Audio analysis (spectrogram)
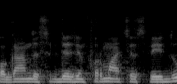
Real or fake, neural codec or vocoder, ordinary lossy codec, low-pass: real; none; AAC, 32 kbps; 10.8 kHz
